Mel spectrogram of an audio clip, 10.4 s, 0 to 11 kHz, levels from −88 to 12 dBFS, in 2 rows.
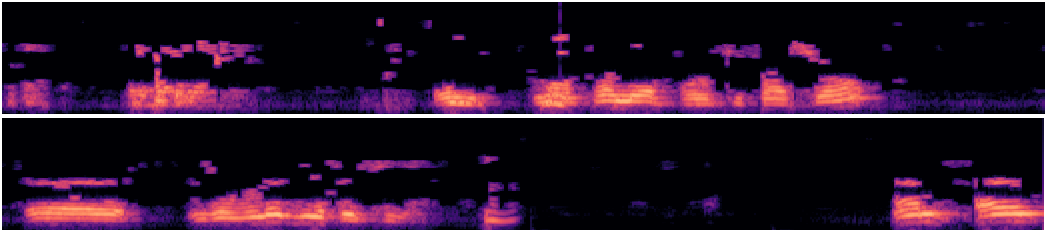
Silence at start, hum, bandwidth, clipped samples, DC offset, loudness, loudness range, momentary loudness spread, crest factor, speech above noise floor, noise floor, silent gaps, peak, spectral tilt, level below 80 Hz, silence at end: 0.05 s; none; 7 kHz; under 0.1%; under 0.1%; -14 LUFS; 4 LU; 20 LU; 16 dB; 75 dB; -87 dBFS; none; 0 dBFS; -6 dB/octave; -68 dBFS; 0 s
